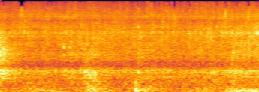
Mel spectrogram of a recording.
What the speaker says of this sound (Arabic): دابا الحيمات كيتقلاو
